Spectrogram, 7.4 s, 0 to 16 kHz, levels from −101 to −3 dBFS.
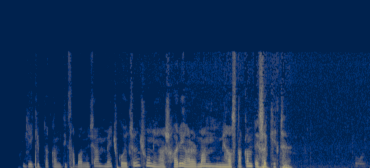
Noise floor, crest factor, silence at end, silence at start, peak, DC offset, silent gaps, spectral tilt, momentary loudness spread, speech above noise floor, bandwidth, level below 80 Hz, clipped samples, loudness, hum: -81 dBFS; 24 dB; 0.25 s; 0.45 s; -22 dBFS; under 0.1%; none; -6 dB/octave; 17 LU; 38 dB; 11.5 kHz; -58 dBFS; under 0.1%; -43 LUFS; none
